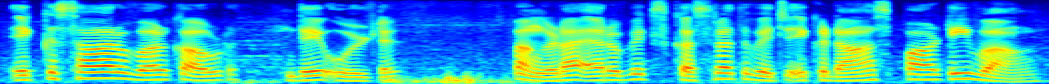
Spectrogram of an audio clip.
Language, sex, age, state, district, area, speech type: Punjabi, male, 18-30, Punjab, Ludhiana, urban, spontaneous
